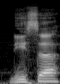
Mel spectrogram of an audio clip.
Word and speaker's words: Nissa: always have to say Nisa rhymes with Lisa rhymes with tiger that's how you know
